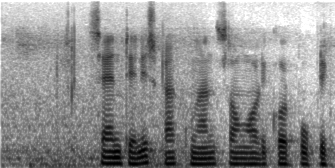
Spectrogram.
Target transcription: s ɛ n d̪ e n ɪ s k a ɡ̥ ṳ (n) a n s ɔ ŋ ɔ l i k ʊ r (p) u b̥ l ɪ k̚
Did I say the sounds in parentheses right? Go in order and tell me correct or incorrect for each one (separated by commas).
incorrect, correct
